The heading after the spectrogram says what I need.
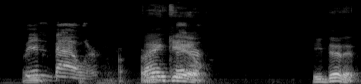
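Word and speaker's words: Finn Bálor: It's Finn Balor.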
